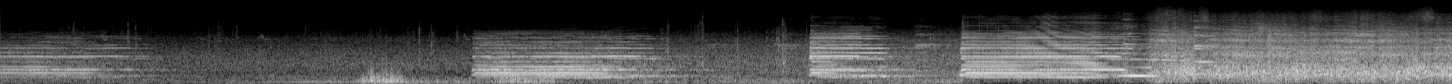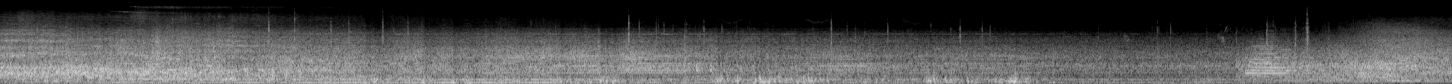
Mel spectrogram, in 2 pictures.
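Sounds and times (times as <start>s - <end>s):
locomotive horn blast: 0.0s - 1.6s, 4.7s - 7.0s, 8.1s - 12.2s, 26.9s - 27.9s
train rolling rumble: 0.0s - 29.0s
locomotive engine drone: 6.5s - 29.0s.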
